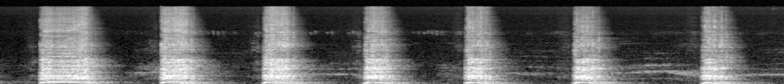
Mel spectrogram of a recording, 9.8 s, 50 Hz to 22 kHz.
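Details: Male lion alone on exhibit at Asahiyama Zoo, Japan, 10 May 2024, mate and cubs absent; a run of seven shorter, punchy roaring grunts, evenly repeated about every 1.3 seconds, deep and booming.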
